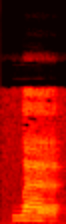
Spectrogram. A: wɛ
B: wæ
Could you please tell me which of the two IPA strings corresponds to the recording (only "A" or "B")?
B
